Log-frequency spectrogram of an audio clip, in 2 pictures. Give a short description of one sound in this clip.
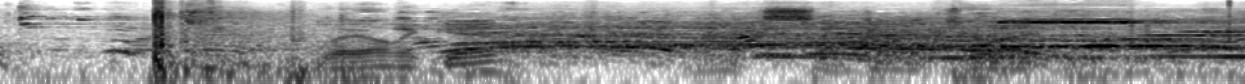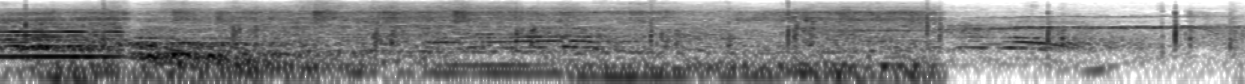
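A crowd in a large echoing hall cheers and claps.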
